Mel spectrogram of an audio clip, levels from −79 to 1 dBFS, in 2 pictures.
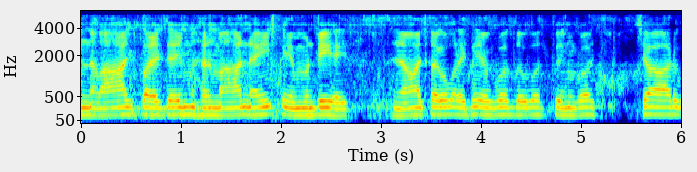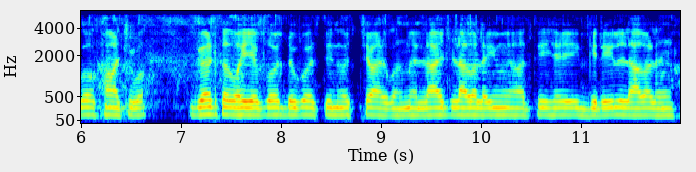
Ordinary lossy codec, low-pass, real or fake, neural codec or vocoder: none; 5.4 kHz; fake; codec, 16 kHz, 4.8 kbps, FACodec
